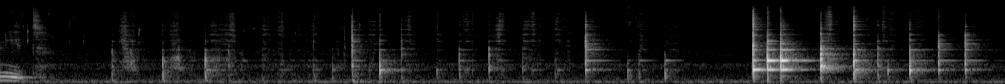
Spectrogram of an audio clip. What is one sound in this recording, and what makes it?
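A wooden spatula scrapes food from a frying pan into a pot.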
